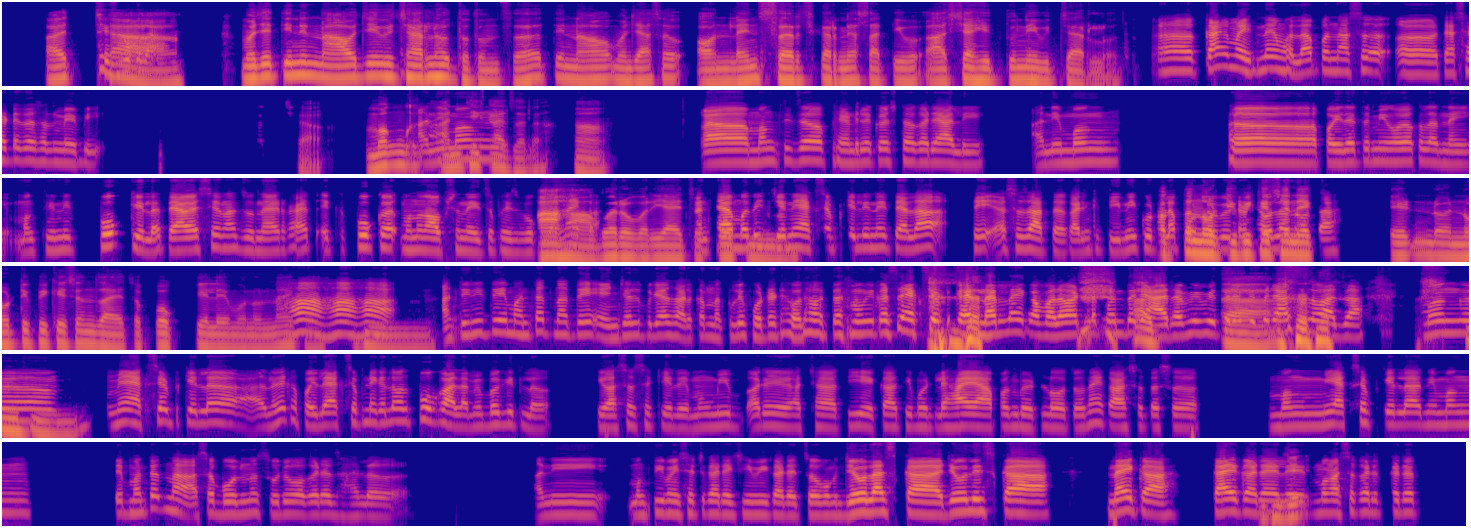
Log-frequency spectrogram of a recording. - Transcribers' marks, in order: other background noise; in English: "मे बी"; in English: "फ्रेंड रिक्वेस्ट"; in English: "पोक"; in English: "पोक"; in English: "ऑप्शन"; in English: "पोक"; in English: "एक्सेप्ट"; in English: "पोक"; laughing while speaking: "ठेवला होता. मग मी कसं … मित्र-बित्र असेल माझा"; laughing while speaking: "अच्छा! हं, हं"; in English: "एक्सेप्ट"; in English: "एक्सेप्ट"; in English: "एक्सेप्ट"; in English: "पोक"; in English: "पोक"; "करत आहेत" said as "करायलेत"
- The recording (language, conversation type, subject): Marathi, podcast, एखाद्या अजनबीशी तुमची मैत्री कशी झाली?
